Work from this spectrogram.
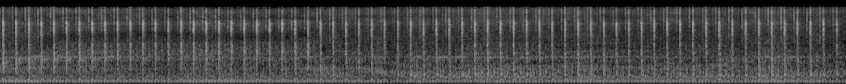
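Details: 1997 Eclipse GST at idle: sharp, even ticking about four per second, steady throughout; top-end tick or knock, owner asks what causes it.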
